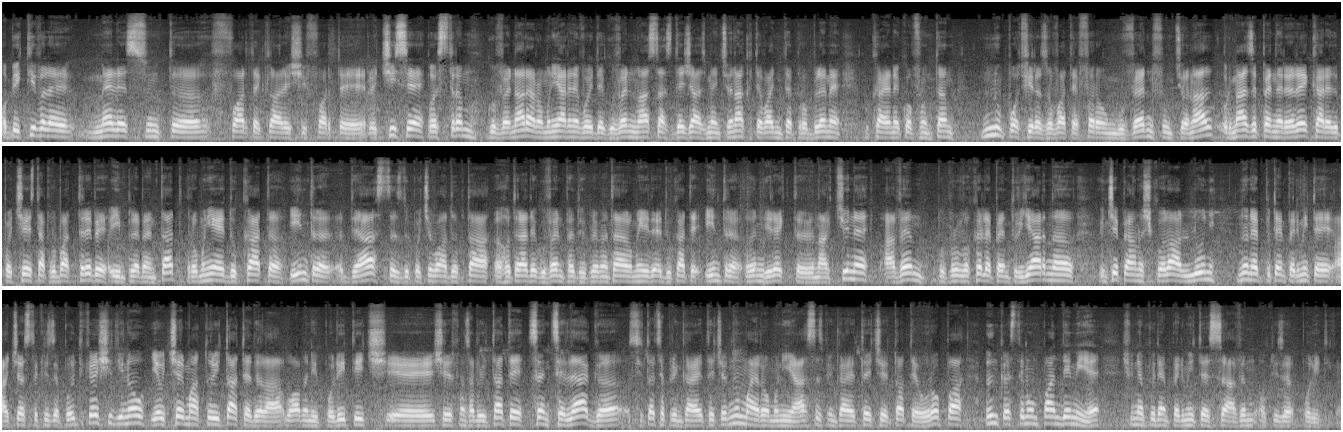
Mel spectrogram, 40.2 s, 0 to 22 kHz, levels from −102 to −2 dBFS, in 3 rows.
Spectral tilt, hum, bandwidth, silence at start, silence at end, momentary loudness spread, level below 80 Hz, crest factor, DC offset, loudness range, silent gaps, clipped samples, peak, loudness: -4.5 dB/octave; none; 15 kHz; 0 s; 0 s; 5 LU; -52 dBFS; 14 dB; under 0.1%; 2 LU; none; under 0.1%; -2 dBFS; -17 LUFS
